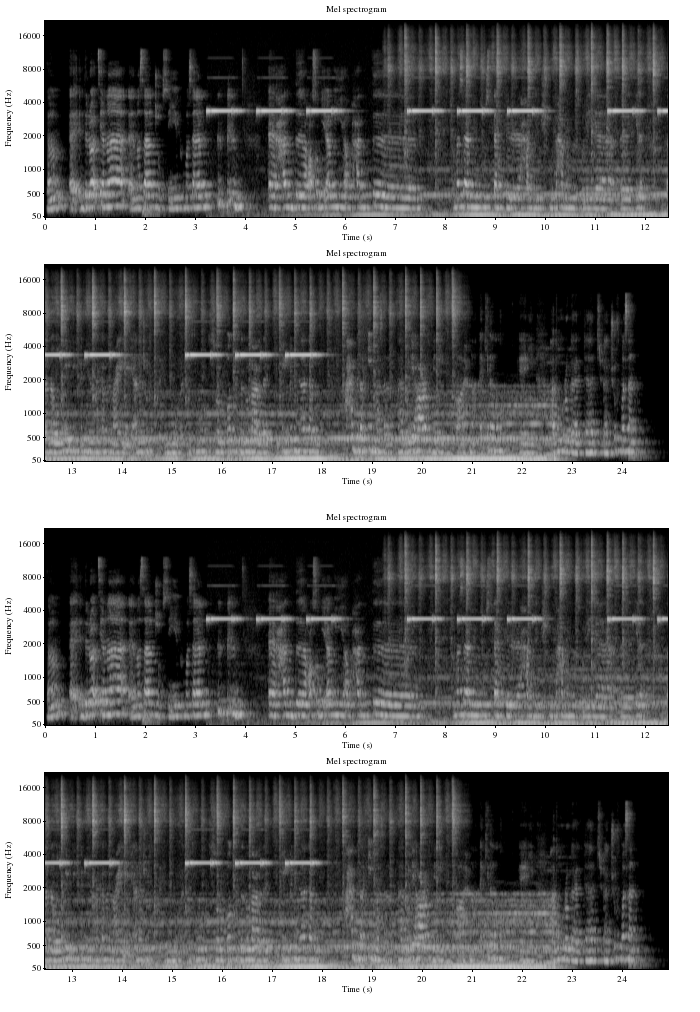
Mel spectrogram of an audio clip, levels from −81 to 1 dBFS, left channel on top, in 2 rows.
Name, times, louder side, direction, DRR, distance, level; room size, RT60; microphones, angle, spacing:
voice 1, 0.0-7.5 8.1-24.2, left 1 dB, 55° left, -2 dB, 6.0 m, -31 dB
Alarm, 3.2-6.2 7.2-10.2 11.2-14.2 15.2-18.2, left 4 dB, ahead, 0.6 m, -21 dB
sound 1, 5.0-22.7, left 1 dB, 60° right, 1.2 m, -28 dB
Rattle (instrument), 6.7-20.9, equal, 20° left, 4.9 m, -31 dB
8.9 x 8.8 x 6.3 m, 0.67 s
head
